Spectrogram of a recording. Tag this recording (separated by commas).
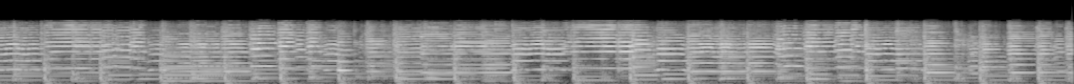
Violin, Music, Musical instrument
